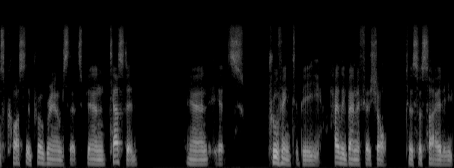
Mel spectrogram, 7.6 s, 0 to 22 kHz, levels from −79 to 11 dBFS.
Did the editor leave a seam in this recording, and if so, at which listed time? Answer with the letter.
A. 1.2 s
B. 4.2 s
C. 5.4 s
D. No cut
C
